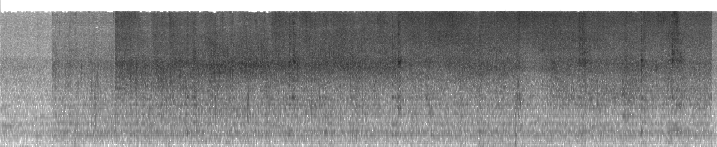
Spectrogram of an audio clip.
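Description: Dried cabbage and pork belly stir-frying in a wok of hot rendered pork fat: the sizzle is quiet at first, then jumps to a loud, steady sizzle about two seconds in as the cabbage goes into the oil. A spatula scrapes and knocks against the wok now and then as the food is stirred.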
